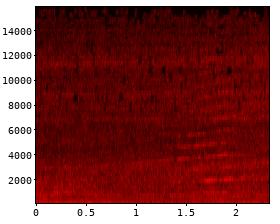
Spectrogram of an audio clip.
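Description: Background soundtrack of an animated fight video: a low steady rumble under faint thin tones that slowly rise in pitch.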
